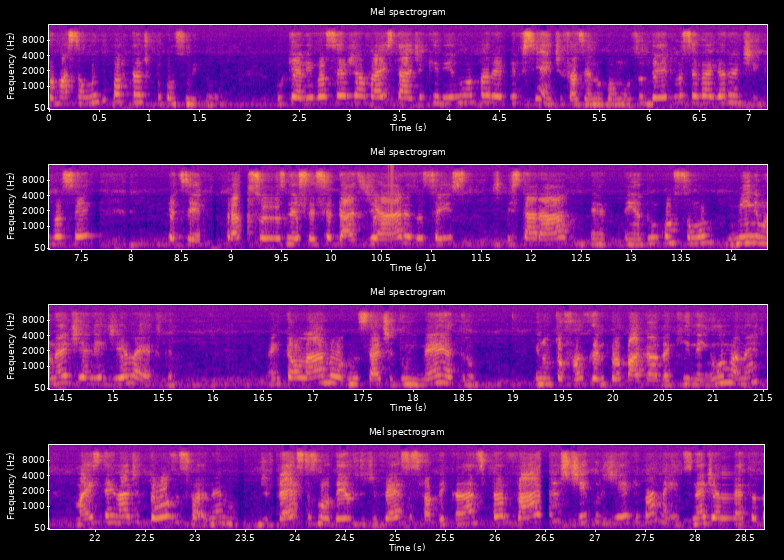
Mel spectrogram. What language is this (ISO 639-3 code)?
por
